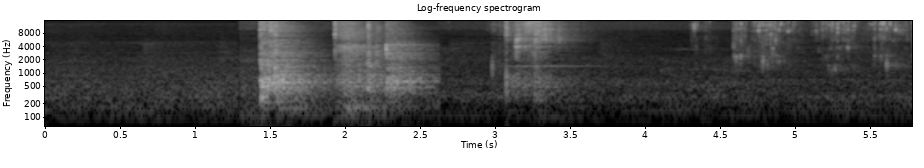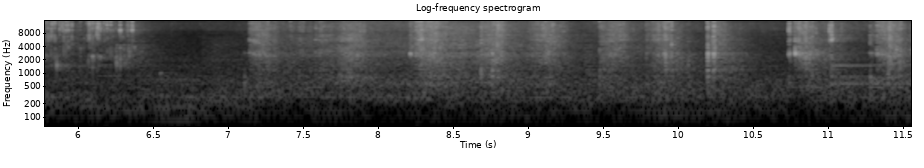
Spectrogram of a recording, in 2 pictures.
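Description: A few loud clatters of kitchen utensils, then a spatula scraping around a pan in quick repeated strokes as jaggery and a little water are stirred to melt it.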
